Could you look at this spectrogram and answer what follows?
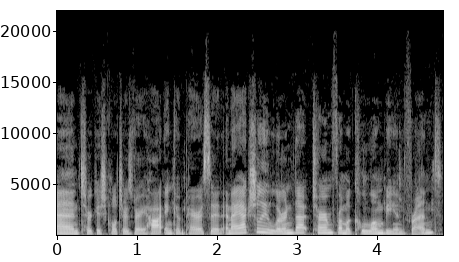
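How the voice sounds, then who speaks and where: A woman talks at a very fast pace with an American accent, her pitch fairly high and ordinary in its variation. The sound is dry and close, with no echo. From United States. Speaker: life coach and influencer. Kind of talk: podcast interview.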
